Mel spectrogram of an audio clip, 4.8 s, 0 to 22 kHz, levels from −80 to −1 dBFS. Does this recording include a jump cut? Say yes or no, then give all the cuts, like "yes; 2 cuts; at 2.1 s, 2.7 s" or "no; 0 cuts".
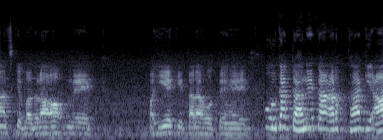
yes; 1 cut; at 3.2 s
